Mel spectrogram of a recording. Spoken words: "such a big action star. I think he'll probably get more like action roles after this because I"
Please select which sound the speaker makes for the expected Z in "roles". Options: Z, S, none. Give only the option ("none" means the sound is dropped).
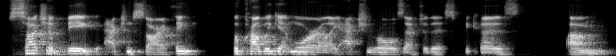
Z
